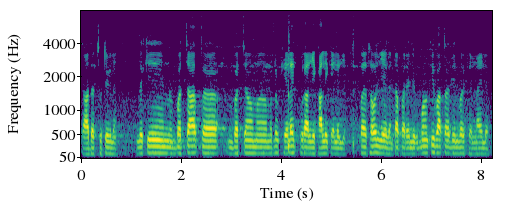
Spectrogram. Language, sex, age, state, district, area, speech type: Maithili, male, 60+, Bihar, Purnia, rural, spontaneous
